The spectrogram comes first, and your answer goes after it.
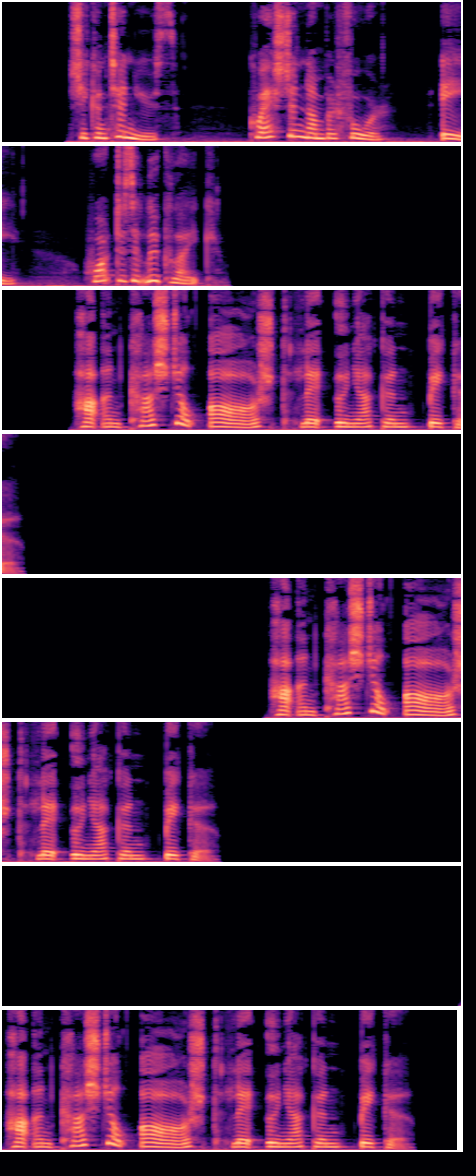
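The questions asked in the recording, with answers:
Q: A. What does it look like?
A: Tall with small windows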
